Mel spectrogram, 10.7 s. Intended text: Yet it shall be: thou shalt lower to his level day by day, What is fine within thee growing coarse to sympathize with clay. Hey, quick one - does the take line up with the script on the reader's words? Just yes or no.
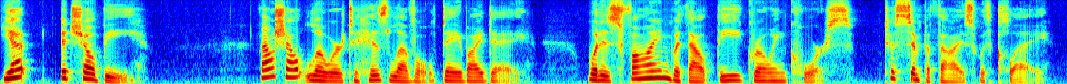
no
